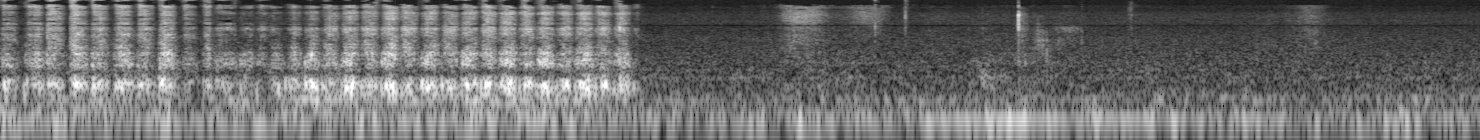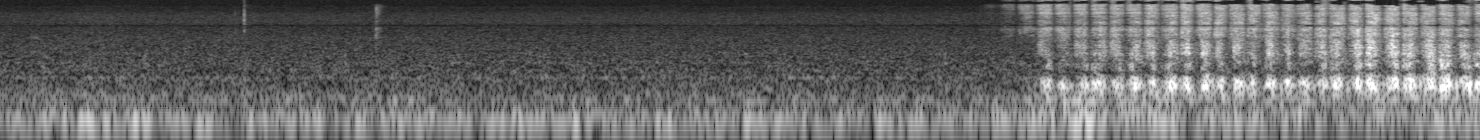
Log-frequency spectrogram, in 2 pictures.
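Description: An orange wooden colored pencil is rubbed rapidly back and forth on a thin printed paper coloring sheet lying flat on a table, coloring in the lower skirt area. Dense, bright scratching strokes fill the first three seconds, then give way to a quiet stretch with only a faint low hum and a few soft ticks. The scratchy coloring resumes for the last two seconds.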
